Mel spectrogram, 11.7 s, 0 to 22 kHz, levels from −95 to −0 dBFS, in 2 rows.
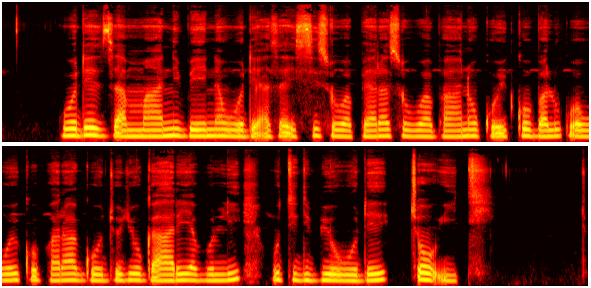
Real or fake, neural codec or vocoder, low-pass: real; none; 19.8 kHz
